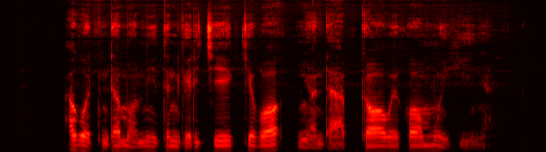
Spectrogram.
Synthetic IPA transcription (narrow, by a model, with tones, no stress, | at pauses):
a˦ko˨tn̩da˦mɔ˨mi˦te˦nke˨ɾi˦t͡ʃe˦ke˦βɔ˦ɲɔ˨nda˨p̚kɔ˦we˦kɔ˦mu˦iki˨ɲa˨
